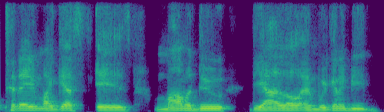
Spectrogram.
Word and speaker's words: Diallo: His name is spelled Mamadou, like M-A-M-A, like mama, do, D-O-U, and his last name is D-I-A-L-L-O. How do I pronounce your last name? This Diallo, right? Diallo, yeah.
